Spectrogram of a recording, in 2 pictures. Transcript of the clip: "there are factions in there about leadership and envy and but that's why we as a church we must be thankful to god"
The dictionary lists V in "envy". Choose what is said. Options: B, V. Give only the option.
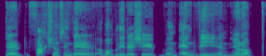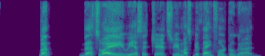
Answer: V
